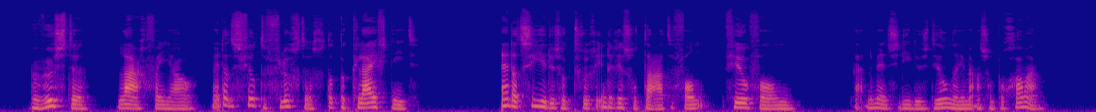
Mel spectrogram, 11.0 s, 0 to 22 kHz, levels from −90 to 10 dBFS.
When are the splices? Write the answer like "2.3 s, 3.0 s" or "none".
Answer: 4.8 s, 7.2 s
